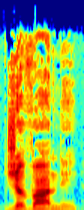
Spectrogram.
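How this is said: The name is said with an Italian pronunciation. "in Italian you would pronounce this"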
